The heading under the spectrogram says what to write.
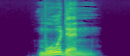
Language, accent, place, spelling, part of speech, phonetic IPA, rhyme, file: German, Germany, Berlin, Moden, noun, [ˈmoːdn̩], -oːdn̩, De-Moden.ogg
- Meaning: plural of Mode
